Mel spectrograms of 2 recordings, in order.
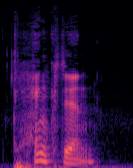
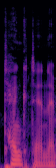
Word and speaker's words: Tencton: Tankton. – Yeah, T-E-N-C-T-O-N. Tankton, I believe is how it's pronounced.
